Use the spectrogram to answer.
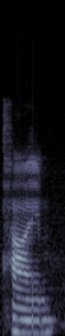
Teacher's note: cuando hablan castellano eh porque ellos la pronuncian al violar y a veces cuando está principio de palabra lo pronuncian con aspiración fuerte como en inglés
